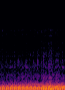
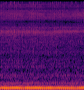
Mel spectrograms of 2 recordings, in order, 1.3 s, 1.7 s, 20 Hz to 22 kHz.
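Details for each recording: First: 2003 Dodge Neon 2.0 with an SRT exhaust, new timing belt and rebuilt head; 190 psi on all cylinders, new plugs, no vacuum leak. A lumpy, uneven idle with stumbling pulses that smooths somewhat with gas but still runs rough. Misfire traced to a failed ignition coil. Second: 2003 Dodge Neon 2.0, after the dead MSD coil was replaced with the original coil. A low, steady idle with an even pulse and no stumbles or skips; all cylinders firing.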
